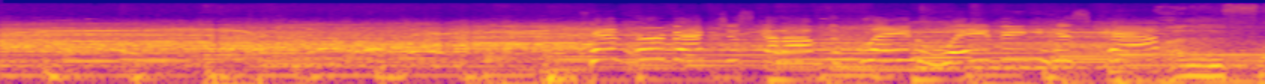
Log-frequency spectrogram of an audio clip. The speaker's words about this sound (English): The door of the plane is open. And the crowd is shouting, we're number one. We're number one. The Homer hankies are out. The pennants are out.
